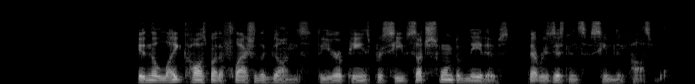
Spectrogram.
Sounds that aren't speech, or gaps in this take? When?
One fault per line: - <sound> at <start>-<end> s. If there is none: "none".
none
